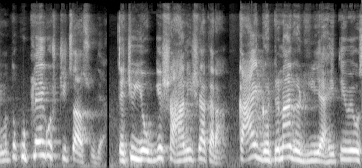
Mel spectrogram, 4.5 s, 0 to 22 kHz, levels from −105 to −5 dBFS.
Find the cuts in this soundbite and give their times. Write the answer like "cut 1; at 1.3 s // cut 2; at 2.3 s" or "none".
cut 1; at 1.3 s // cut 2; at 2.9 s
